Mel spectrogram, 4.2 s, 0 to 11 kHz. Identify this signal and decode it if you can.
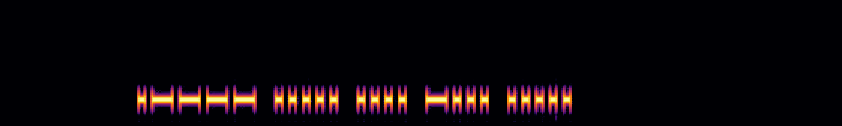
Morse code, heard as a keyed tone, about 34 wpm, 700 Hz. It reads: 15HB5
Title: Five Challenging Letter-Number Combinations 35wpm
